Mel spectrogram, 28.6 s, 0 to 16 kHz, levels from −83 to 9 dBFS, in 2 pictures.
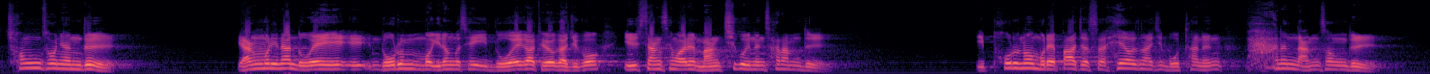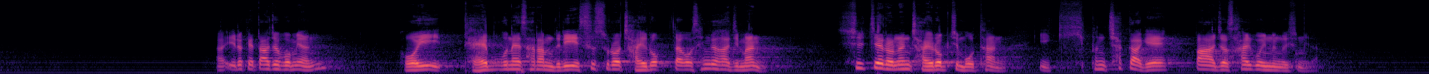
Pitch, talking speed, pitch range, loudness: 165 Hz, 245 characters per minute, 150-175 Hz, -25 LUFS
